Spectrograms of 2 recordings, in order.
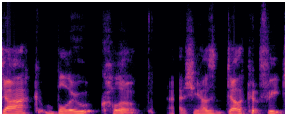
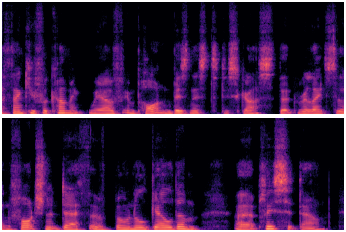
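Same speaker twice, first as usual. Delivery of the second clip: gentle but clear, mild voice. Narrating for the players, a woman greets them in a soft but clear voice. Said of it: "she says in a soft but clear voice".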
